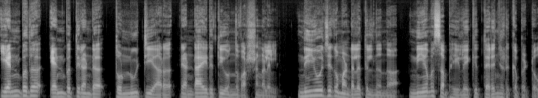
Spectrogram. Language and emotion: Malayalam, neutral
